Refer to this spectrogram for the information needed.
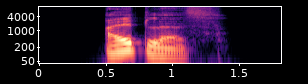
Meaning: strong/mixed nominative/accusative neuter singular of eitel
- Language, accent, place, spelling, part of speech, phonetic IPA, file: German, Germany, Berlin, eitles, adjective, [ˈaɪ̯tləs], De-eitles.ogg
